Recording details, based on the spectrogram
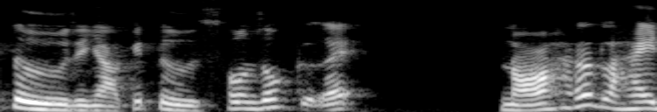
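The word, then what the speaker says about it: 存続: Số 1 này, từ này sẽ đọc là sonzoku.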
